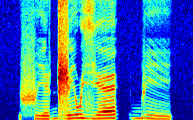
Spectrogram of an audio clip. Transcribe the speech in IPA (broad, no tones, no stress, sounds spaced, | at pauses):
f i ɖ͡ʐ i w zʲ ɛ | b i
